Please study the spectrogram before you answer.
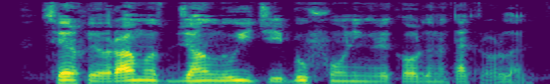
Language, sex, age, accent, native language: Uzbek, male, 18-24, Toshkent shahri, Uzbek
